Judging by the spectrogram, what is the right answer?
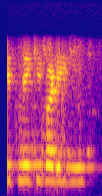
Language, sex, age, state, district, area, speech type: Hindi, female, 30-45, Madhya Pradesh, Chhindwara, urban, conversation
